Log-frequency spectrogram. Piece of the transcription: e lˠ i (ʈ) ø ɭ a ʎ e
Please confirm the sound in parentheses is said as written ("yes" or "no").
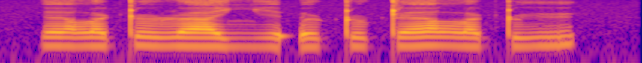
yes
